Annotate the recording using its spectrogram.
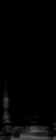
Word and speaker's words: Chimaev: Kuzmat right? Chimaev. – Yeah, Chimaev.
